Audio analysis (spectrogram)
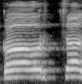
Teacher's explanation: उच्चारण स्थान अलग हो गया दोनों का। क का कंठ च का तालु अभ्यंतर प्रयत्न में तो स्पष्ट है दोनों का लेकिन उच्चारण स्थान अलग-अलग है इसीलिए दोनों सा वर्ण नहीं है।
